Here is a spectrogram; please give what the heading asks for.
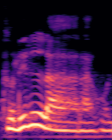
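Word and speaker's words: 들릴라: 어 데릴라라는 것은 영어식 발음이고요. 오늘 성경은 드릴라라고 얘기하죠. 이것은 히브리식 발음이 드릴라입니다.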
